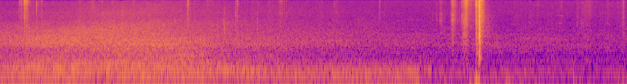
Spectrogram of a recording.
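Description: Rushing noise of a passing vehicle that swells over the first few seconds and fades away by about seven seconds in, then a single sharp click about eight seconds in.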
